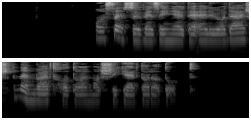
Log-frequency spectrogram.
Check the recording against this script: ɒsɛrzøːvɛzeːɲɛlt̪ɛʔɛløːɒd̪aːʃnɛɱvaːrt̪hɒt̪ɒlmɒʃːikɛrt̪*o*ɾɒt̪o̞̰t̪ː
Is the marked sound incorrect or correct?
incorrect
